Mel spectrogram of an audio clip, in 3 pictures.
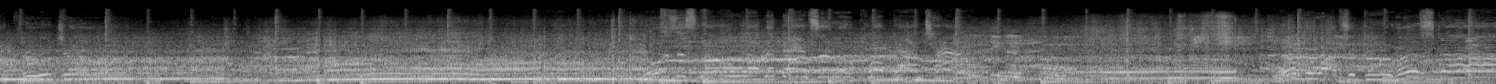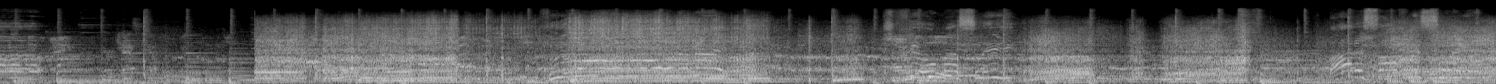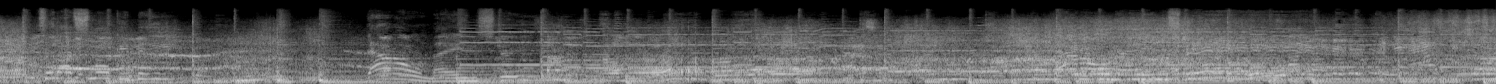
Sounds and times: Music: 0:00.0 - 0:44.8
Race car, auto racing: 0:00.0 - 0:44.8
Skidding: 0:00.0 - 0:44.8.

